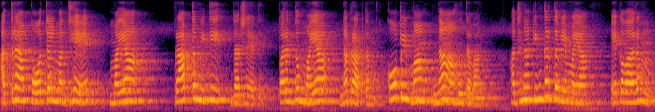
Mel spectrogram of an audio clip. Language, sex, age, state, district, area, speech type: Sanskrit, female, 30-45, Andhra Pradesh, East Godavari, rural, spontaneous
